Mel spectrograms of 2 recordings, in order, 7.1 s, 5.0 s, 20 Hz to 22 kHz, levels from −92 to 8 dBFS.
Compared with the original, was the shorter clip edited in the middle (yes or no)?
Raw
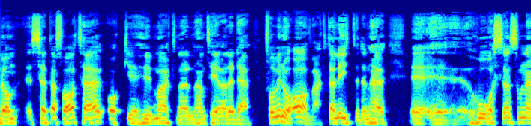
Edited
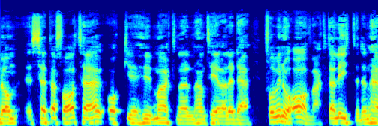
no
